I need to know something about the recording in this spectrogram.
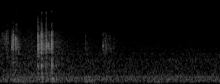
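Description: A few short creaks over a faint steady hum, the loudest about half a second in.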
